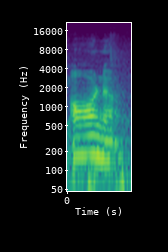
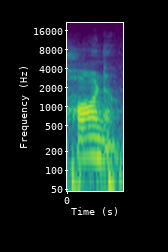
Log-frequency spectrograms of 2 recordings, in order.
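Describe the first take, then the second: First: The word begins with a vowel, no H. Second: The word begins with a sounded H. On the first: The speaker calls it right. "we do not pronounce the first H. You just say" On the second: The speaker calls it wrong. "mispronouncing this word as"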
